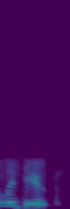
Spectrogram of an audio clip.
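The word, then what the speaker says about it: Leduc: You got it bang on, Tara LaDuc.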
